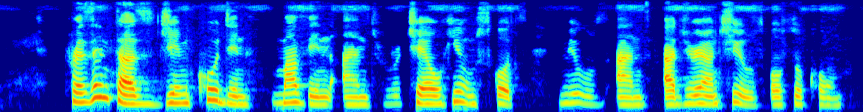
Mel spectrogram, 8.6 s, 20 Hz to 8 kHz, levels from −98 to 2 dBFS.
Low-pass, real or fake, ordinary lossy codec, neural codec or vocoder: none; real; none; none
